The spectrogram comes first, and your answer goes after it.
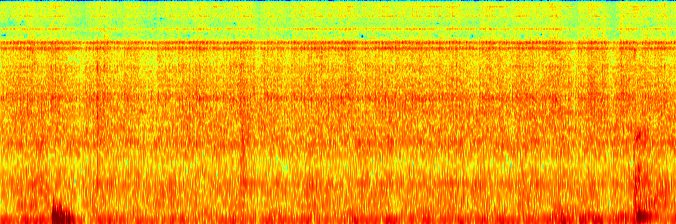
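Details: Zwift Ride on KICKR CORE trainer strapped to a rocker plate: occasional sharp, irregular clicks a few seconds apart over a quiet whir while pedalling; apparently a known trainer clicking fault, unit later replaced.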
